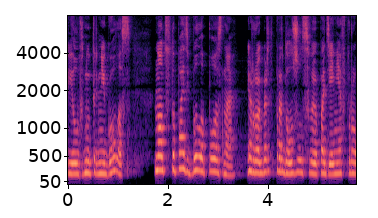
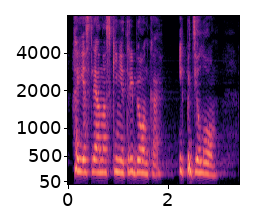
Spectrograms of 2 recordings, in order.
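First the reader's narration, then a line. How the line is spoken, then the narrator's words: Angry snap. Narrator (Russian): огрызнулся он зло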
